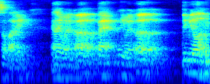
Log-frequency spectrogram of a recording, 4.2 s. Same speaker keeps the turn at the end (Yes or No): No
